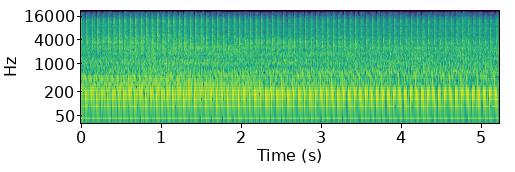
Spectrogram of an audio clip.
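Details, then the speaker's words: Riding mower single-cylinder engine at idle after an exhaust-silencing modification; an even, muted putter at about 3.5 pulses per second, quiet and healthy, though the owner notes a possible slight tick. "right, there she is at idle. I don't think it's too loud at all."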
